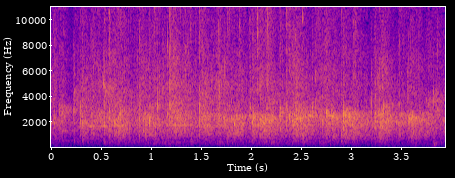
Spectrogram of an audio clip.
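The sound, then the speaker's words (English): A crowd applauds steadily, a dense, even wash of many hands clapping that stays loud and sustained throughout with no pauses and no voices on top. “Well, let's hear it for”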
